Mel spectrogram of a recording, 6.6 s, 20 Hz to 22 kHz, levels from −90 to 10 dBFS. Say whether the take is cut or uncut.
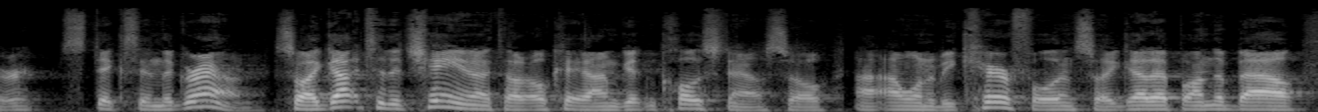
cut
